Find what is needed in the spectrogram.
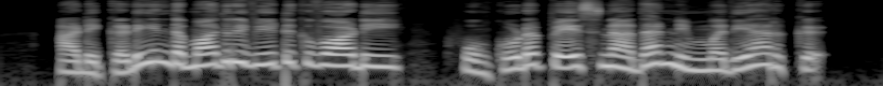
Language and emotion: Tamil, happy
